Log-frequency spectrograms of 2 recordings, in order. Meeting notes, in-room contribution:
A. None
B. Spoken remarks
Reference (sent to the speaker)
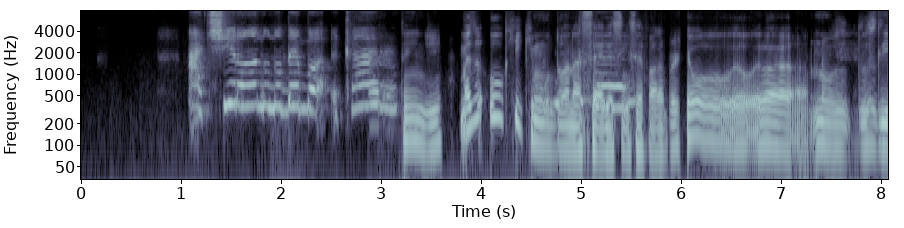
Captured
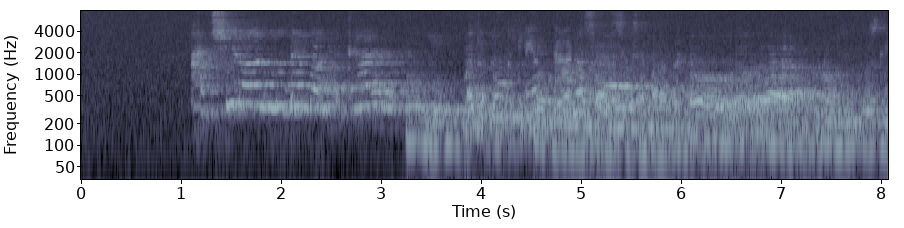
B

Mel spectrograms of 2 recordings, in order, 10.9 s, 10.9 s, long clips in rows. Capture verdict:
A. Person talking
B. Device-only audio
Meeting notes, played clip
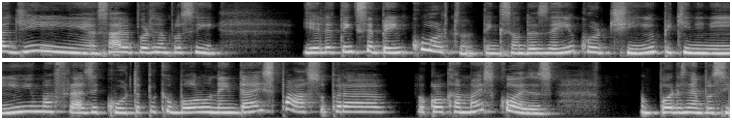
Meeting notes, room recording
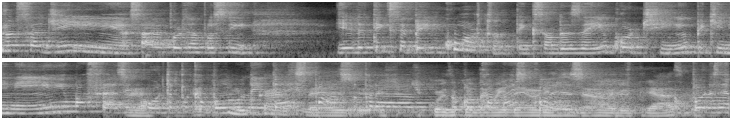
A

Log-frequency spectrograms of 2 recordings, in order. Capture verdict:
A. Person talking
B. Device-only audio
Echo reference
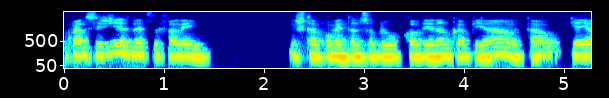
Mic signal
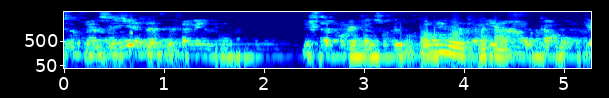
A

